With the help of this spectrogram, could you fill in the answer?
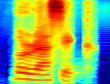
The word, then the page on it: boracic: Indian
